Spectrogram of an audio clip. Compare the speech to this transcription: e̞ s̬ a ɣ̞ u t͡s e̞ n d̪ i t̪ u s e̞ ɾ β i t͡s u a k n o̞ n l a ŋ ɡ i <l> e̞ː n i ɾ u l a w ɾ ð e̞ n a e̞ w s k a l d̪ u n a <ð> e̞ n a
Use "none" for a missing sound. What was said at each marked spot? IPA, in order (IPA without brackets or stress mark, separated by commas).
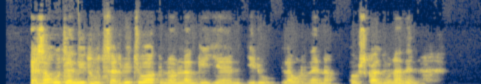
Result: ʎ, ð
